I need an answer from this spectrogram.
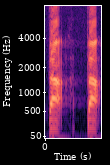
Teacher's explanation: தா சொல்லும்போது நாக்கு வந்து முற்பற்களில் படும், இப்படி டச் பண்ணி சொல்லுவோம்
